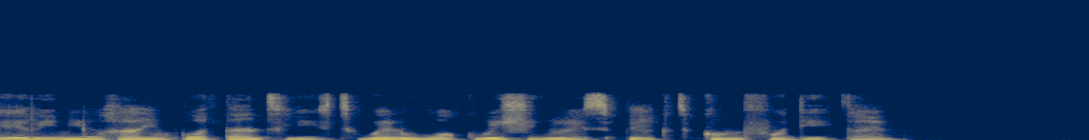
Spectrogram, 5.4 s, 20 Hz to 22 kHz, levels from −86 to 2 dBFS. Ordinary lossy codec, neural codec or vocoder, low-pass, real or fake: none; codec, 44.1 kHz, 2.6 kbps, DAC; 7.2 kHz; fake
